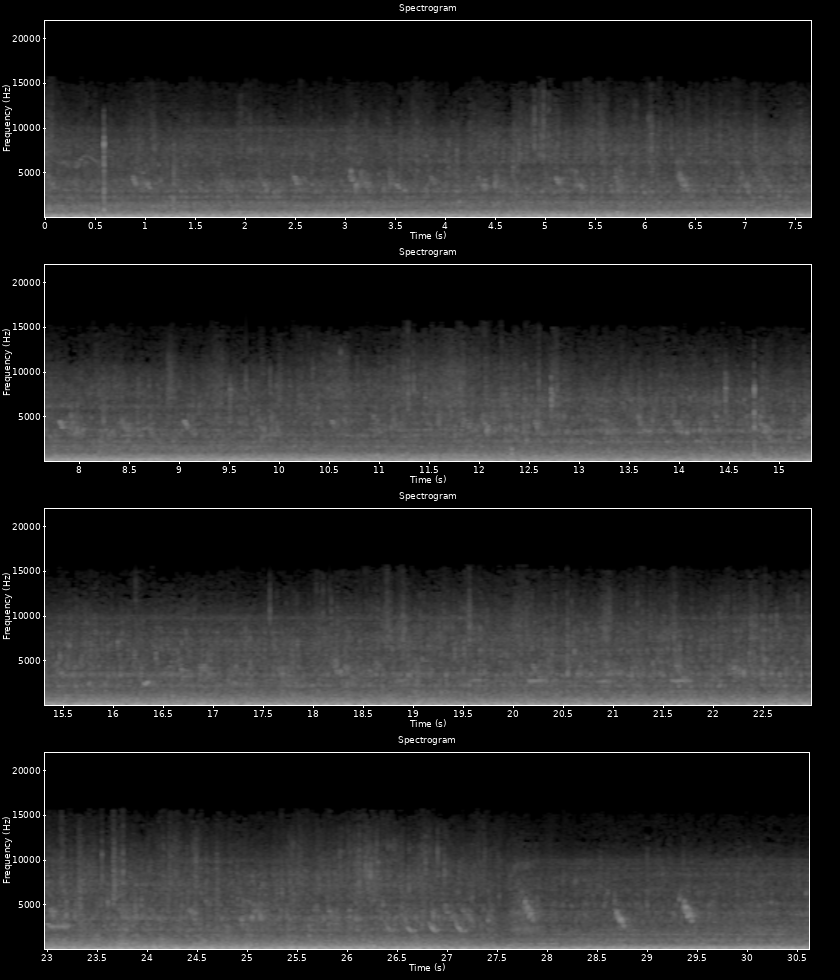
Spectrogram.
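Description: Steady low mechanical hum with an even rushing hiss over it, unchanging throughout, with faint brief high chirps scattered through.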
